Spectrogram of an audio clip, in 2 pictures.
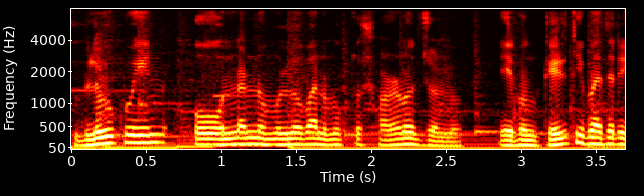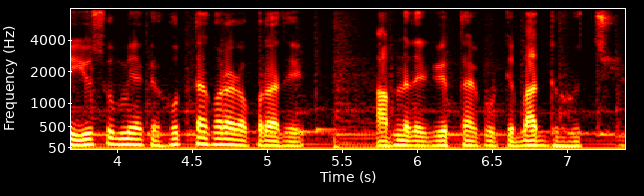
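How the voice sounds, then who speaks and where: A man acting a shrewd, commanding older detective in an audio drama, authoritative and measured. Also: lowish voice, music in the background, lightly acted.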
